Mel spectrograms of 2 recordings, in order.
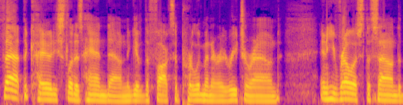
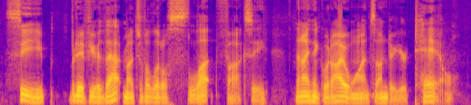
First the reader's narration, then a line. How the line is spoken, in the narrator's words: he said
